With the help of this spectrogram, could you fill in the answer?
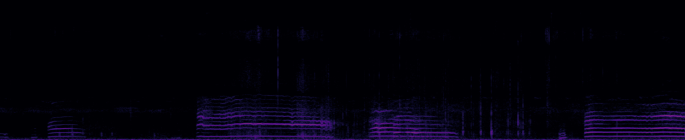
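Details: Noisy outdoor gathering of abandoned community cats, including a calico-and-white female: a series of loud, long harmonic meows, three drawn-out calls with short gaps between, preceded by a few faint shorter mews.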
